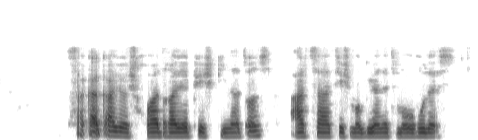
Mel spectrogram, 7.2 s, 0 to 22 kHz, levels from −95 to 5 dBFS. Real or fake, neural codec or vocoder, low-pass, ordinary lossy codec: real; none; 5.4 kHz; AAC, 48 kbps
